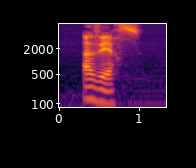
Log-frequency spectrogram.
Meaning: shower, rainshower
- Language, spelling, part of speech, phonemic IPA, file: French, averse, noun, /a.vɛʁs/, Fr-averse.ogg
